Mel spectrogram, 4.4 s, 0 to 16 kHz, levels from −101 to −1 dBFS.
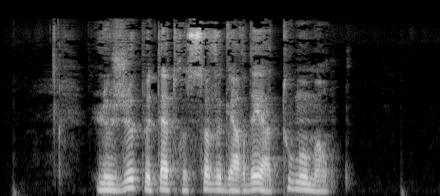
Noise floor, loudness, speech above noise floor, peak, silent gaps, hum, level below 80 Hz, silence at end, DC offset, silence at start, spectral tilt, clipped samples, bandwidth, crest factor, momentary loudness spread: -80 dBFS; -21 LUFS; 58 dB; 0 dBFS; none; none; -58 dBFS; 1.15 s; under 0.1%; 0.5 s; -3.5 dB/octave; under 0.1%; 11.5 kHz; 24 dB; 11 LU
